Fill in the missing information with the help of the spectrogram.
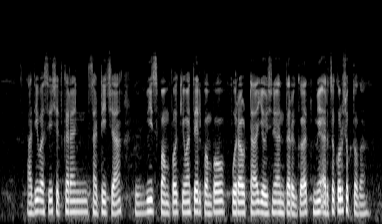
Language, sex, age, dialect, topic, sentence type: Marathi, male, 18-24, Standard Marathi, agriculture, question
